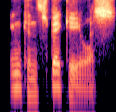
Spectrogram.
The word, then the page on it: Inconspicuous: American English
